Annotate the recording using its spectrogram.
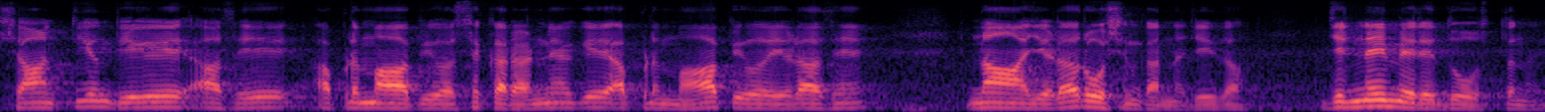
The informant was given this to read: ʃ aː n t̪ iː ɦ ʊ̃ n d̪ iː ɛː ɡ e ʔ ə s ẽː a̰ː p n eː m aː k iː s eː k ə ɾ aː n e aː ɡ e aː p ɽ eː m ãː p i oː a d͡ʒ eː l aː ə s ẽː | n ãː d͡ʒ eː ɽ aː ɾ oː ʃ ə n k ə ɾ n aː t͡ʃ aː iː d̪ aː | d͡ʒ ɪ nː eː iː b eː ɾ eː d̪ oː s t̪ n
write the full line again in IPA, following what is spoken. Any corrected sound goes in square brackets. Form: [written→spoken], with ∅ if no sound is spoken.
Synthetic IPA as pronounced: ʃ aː n t̪ iː ɦ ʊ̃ n d̪ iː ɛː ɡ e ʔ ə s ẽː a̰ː p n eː m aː [k→p] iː s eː k ə ɾ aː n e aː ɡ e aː p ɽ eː m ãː p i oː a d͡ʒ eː [l→ɽ] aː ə s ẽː | n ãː d͡ʒ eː ɽ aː ɾ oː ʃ ə n k ə ɾ n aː t͡ʃ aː iː d̪ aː | d͡ʒ ɪ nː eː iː [b→m] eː ɾ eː d̪ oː s t̪ n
